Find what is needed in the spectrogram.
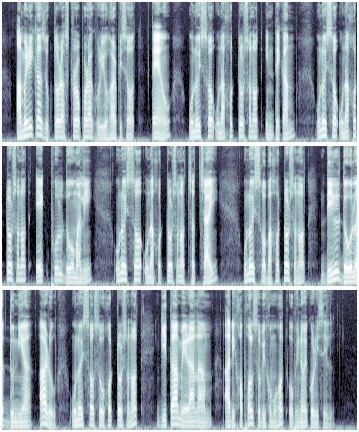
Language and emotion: Assamese, neutral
